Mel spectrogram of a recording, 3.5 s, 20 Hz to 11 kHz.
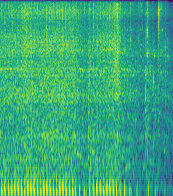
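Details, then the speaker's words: Honda Scoopy 2017–2018 fuel-injected scooter: single cylinder thumps evenly at idle then stumbles and dies within a second at full throttle; still stalls when throttle opened, fuel pressure next checked. "Oke, ya. Masih belum bisa ya, masih belum bisa digas."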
